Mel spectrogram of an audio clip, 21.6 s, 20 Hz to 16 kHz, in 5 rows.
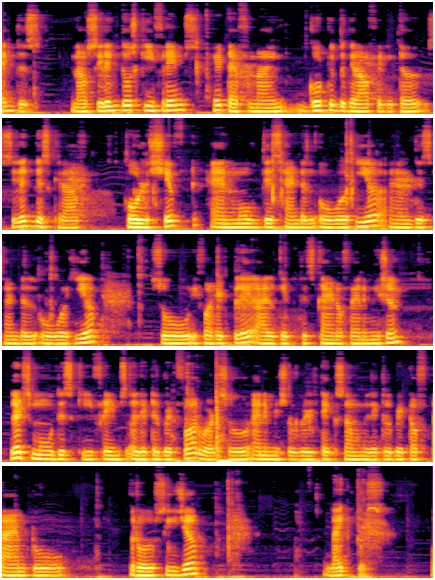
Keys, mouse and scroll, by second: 0.2-1.9 drag, 1.9 F9, 3.0-6.0 drag, 6.0-9.6 shift+drag, 9.8 space, 11.4-14.3 drag, 14.6 space, 16.2-18.8 drag, 19.3 space, 21.0-21.5 scroll up 1.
